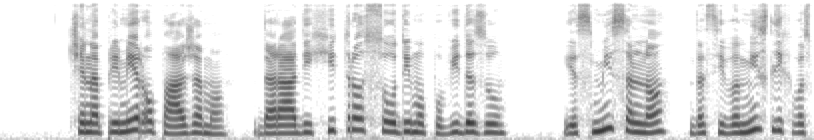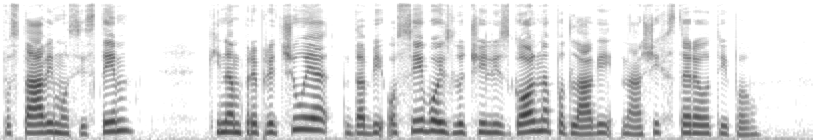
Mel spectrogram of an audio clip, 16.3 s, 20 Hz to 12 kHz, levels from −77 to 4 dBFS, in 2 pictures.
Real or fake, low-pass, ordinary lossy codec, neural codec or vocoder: real; 10.8 kHz; none; none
